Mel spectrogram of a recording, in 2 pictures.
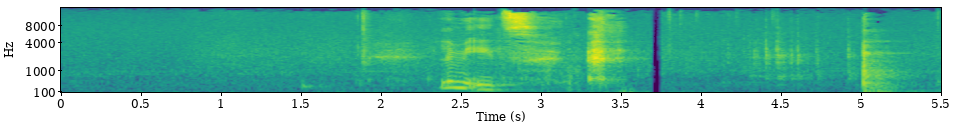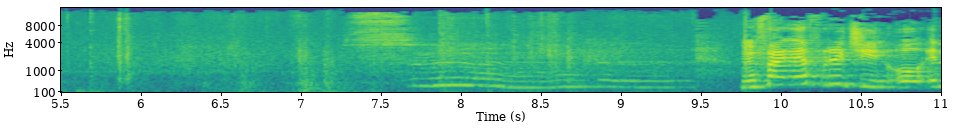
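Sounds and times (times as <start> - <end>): glass bottles knocking on counter: 4.4 - 5.5.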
